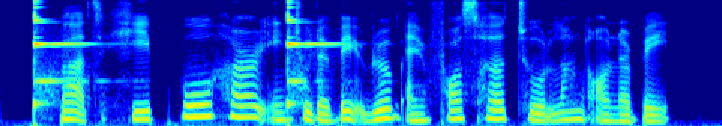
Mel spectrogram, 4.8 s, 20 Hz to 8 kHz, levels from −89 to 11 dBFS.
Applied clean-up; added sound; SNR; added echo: neural diffusion model UNIVERSE++.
